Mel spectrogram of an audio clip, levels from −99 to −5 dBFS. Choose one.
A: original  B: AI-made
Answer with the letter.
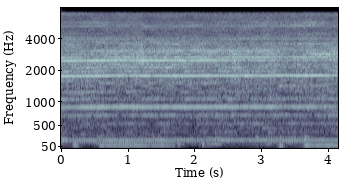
B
